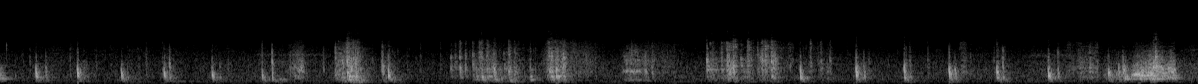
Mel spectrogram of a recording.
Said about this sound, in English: Mother, will you please just go and close the door and put the chain on, too?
